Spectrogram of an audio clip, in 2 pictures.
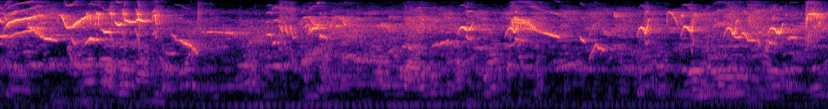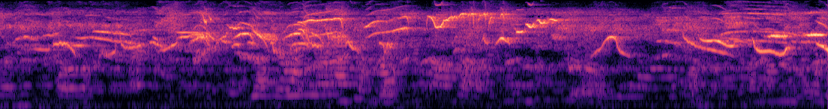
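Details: Kacer training session: varied high whistles and quick chirps repeated at a brisk, uneven pace, with a low hum in the first seconds and some lower chatter.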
